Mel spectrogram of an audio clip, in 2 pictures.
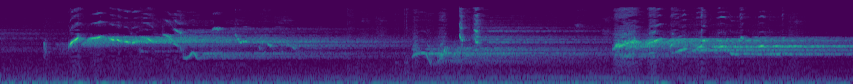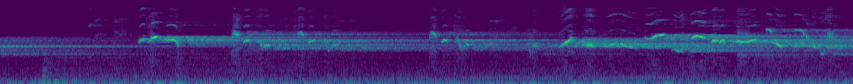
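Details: Oriental magpie-robin (kacer) in a lure recording of full, rapid mimicry-filled song to excite other kacer: loud bursts of varied whistles and chatters every couple of seconds, each followed by a long ringing echo.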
